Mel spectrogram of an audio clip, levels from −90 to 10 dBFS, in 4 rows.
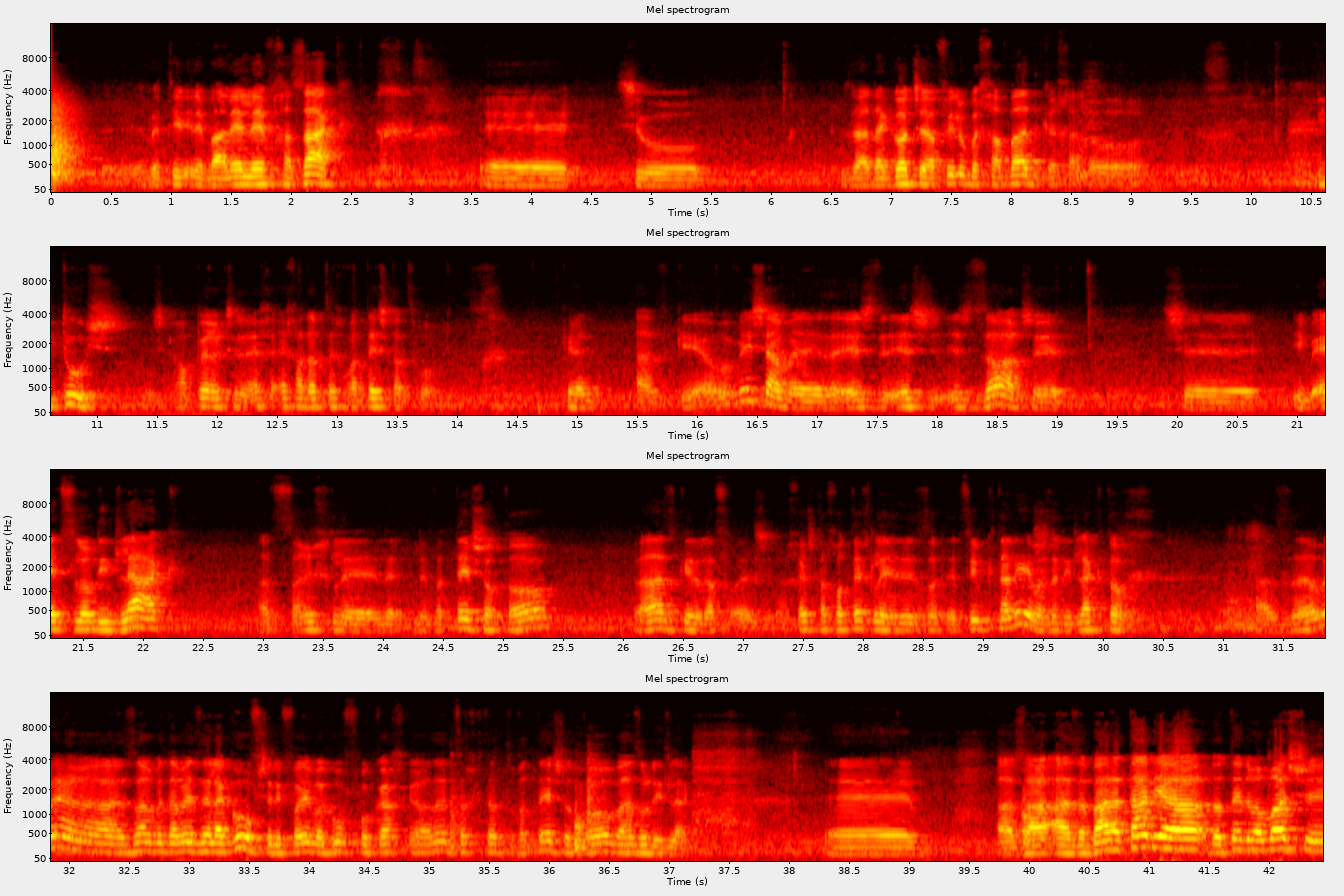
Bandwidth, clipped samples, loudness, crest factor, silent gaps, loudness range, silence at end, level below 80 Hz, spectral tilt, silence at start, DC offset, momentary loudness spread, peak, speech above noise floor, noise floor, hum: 12 kHz; under 0.1%; -27 LUFS; 22 dB; none; 7 LU; 0 s; -60 dBFS; -7 dB/octave; 0 s; under 0.1%; 22 LU; -6 dBFS; 20 dB; -46 dBFS; none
